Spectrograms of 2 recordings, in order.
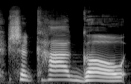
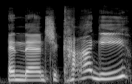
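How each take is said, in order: First: "Chicago" with a clear final o, slowly; Chicago said carefully. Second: "Chicago" ending in ee, shi-KAH-gee; odd pronunciation. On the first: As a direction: say "Chicago" as shi-KAH-go, ending in a clear oh. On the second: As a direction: say "Chicago" with the last vowel as ee. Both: Real, not acted. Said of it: "'Cause you keep saying Chicago".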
